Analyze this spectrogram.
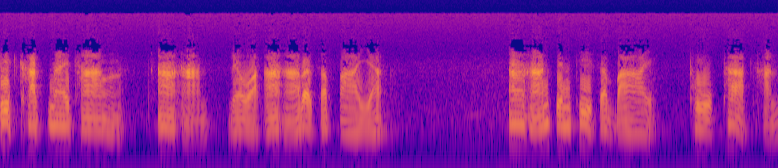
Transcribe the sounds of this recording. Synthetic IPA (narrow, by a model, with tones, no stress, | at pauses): t̪i˨˧˩t̪̚kʰa˨˩t̪̚na˧jt̪ʰaː˧ŋ | ʔaː˧ɦa̰ː˩˦n | lɛː˧waː˧˩ʔaː˧ɦaː˩˦nɾa˧˩t̪̚sa˧paː˧jːa˦˥ʔ | ʔaː˧ɦaː˩˦npe˧nt̪ʰiː˥˩sa˧baː˧j | t̪ʰuː˨˩k̚t̪ʰaː˥˩t̪̚kʰa̰˩˦n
